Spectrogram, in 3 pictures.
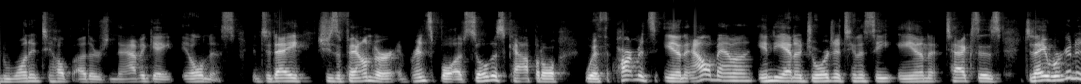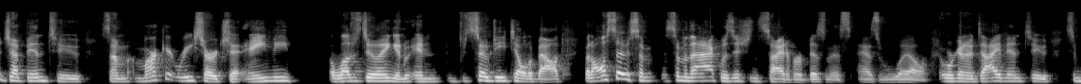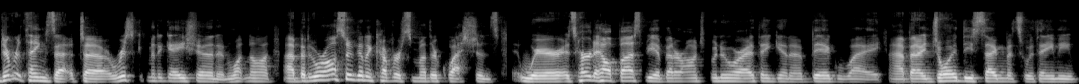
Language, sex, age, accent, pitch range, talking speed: English, male, 30-49, American, 125-150 Hz, 195 wpm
